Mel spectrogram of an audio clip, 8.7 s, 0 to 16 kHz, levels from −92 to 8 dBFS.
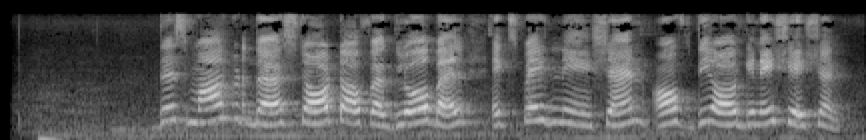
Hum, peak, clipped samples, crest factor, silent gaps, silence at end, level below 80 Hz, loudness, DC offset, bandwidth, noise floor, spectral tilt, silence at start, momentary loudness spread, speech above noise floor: none; -2 dBFS; under 0.1%; 18 dB; none; 0.25 s; -52 dBFS; -17 LUFS; under 0.1%; 11.5 kHz; -48 dBFS; 0 dB/octave; 0.4 s; 9 LU; 30 dB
